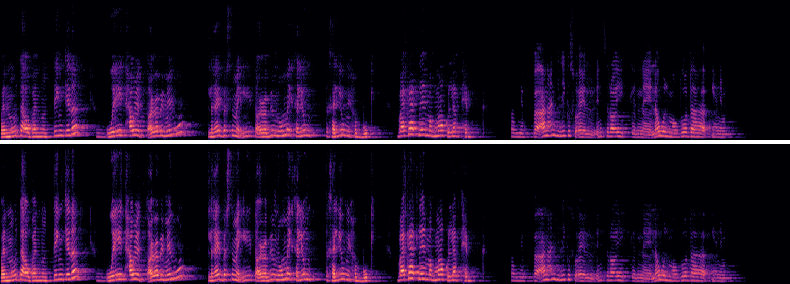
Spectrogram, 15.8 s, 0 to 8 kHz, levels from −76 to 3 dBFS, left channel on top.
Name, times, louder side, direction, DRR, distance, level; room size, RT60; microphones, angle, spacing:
voice 1, 0.0-1.6 2.1-3.7 4.2-6.2 6.5-7.4 7.9-9.4, right 2 dB, 80° right, 8 dB, 1.8 m, -20 dB
voice 2, 10.2-14.5, left 2 dB, 80° left, 6 dB, 2.0 m, -27 dB
26.5 x 21.5 x 6.7 m, 0.76 s
head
